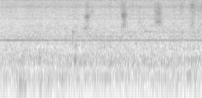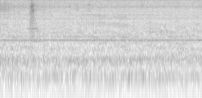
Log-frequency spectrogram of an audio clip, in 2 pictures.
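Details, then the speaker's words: Metro train heard from the wayside as it passes: a thin, steady high-frequency whistle over a low rolling rumble, the wheel squeal through a curve that makes train passage noise so irritating, unlike the lower-frequency air-conditioning noise. "o ruído chato da passagem de trem é aqu principalmente não é só aquele mas é principalmente aquele de alta frequência chado da curva né"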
